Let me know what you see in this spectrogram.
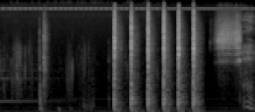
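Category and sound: impact, knocking on a door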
